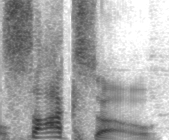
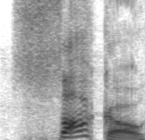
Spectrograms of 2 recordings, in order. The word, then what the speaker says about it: Socko: Not Soxo. No, Socko.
